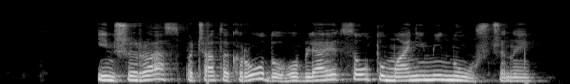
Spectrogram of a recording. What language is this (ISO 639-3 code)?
bel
